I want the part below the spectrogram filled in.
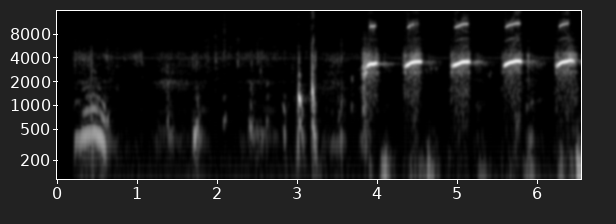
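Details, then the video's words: Grey francolin calling: after a second of faint scattered chirps, a series of five loud, clipped whistled notes with a rising inflection, repeated about every 0.6 seconds. "Silver Teetar Call | Teetar Awaaz"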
